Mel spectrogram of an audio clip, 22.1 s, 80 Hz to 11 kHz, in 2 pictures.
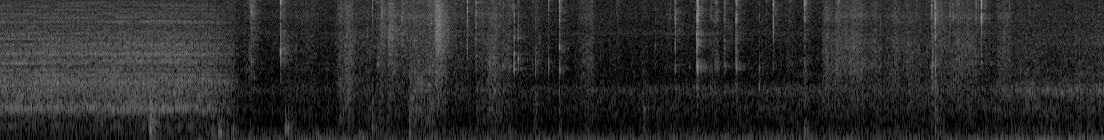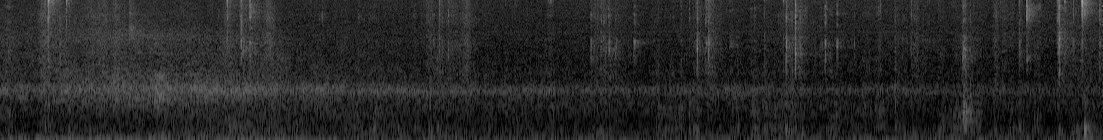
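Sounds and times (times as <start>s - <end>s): low steady hum: 0.0s - 2.4s.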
